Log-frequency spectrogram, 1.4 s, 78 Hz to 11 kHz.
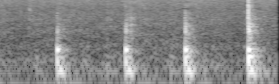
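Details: Yamaha P70 digital piano, about seven years old, action flipped upside down: four hollow woody knocks about three a second as a key is pressed, hammer striking compressed, flattened felt pads; key action knocking.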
